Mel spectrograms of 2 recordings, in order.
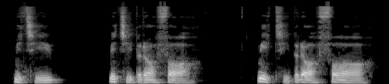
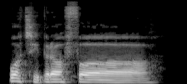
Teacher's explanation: So the intonation goes down in asking a question. So when you speak to somebody from Ghana or one of those countries that have the Niger Congo type languages, the questions drop down.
